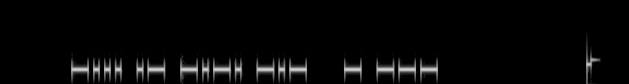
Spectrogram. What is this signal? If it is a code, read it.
Morse code, heard as a keyed tone, about 22 wpm, 700 Hz. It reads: BACK TO
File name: Build A Phrase - 2-Word Phrases - 22wpm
